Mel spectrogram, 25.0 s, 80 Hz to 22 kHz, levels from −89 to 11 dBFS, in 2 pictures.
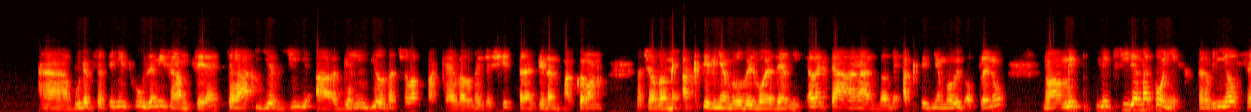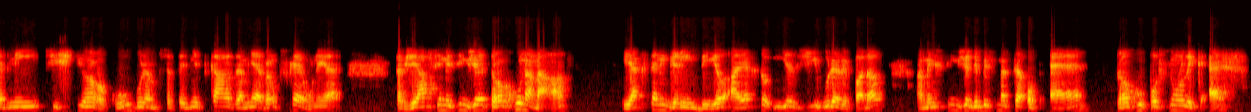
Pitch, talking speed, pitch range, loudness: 135 Hz, 175 wpm, 120-150 Hz, -27 LUFS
